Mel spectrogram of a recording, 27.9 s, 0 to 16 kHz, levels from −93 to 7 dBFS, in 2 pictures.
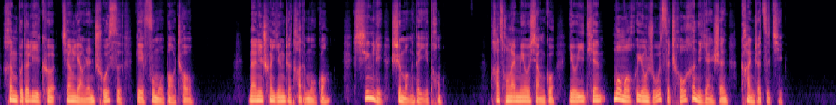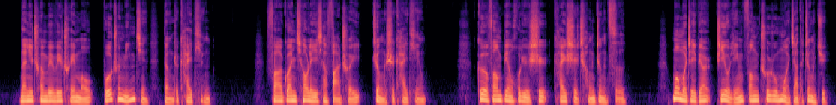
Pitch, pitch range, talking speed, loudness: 100 Hz, 85-115 Hz, 235 characters per minute, -18 LUFS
